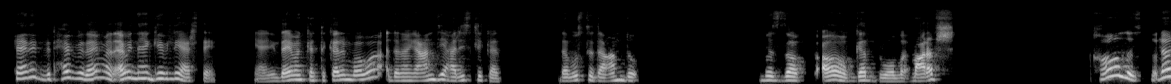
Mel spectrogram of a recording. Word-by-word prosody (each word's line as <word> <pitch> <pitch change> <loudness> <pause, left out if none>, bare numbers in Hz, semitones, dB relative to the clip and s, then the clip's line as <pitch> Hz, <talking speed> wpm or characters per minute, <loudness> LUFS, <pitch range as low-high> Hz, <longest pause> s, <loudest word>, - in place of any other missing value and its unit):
كانت 275 -2 0
بتحب 275 +5 -1
دايمًا 250 0 +1
أوي 280 +5 +4
إنّها 280 0 +1
تجيب 260 +2 +1
لي 260 0 0
عرسان. 165 -3 -6 0.4
يعني 140 +3 -9
دايمًا 190 +7 +2
كانت 190 -4 -3
تكلم 200 +4 +1
بابا: 235 +10 +1
"ده 175 0 -2
أنا 175 0 -2
عندي 225 +5 +2
عريس 190 +1 -3
لي 195 - -3
كذا، 145 -7 -6 0.6
ده 165 - -3
بص 200 +4 -3
ده 180 -5 -2
عنده" 180 +1 -1 1.2
بالضبط 185 -1 0
آه، 200 -3 +5
بجد 180 +1 -1
والله 145 0 -3
ما 160 - +2
أعرفش 165 +8 +3 1.3
خالص 370 - +3
لا، - - -6
195 Hz, 160 wpm, -20 LUFS, 175-235 Hz, 1.3 s, آه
